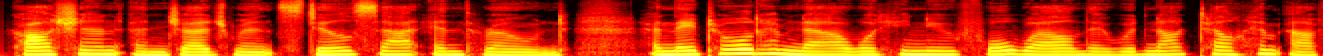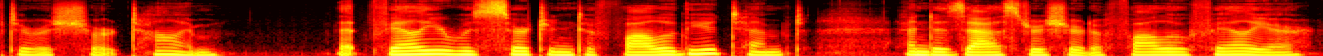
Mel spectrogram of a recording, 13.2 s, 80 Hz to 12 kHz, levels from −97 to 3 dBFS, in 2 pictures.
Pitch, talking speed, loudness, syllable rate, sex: 190 Hz, 170 wpm, -17 LUFS, 4.6 syllables/s, female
